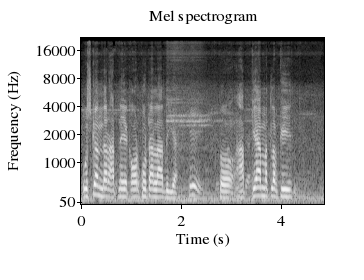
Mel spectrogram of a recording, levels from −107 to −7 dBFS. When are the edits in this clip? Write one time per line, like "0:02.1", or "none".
none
